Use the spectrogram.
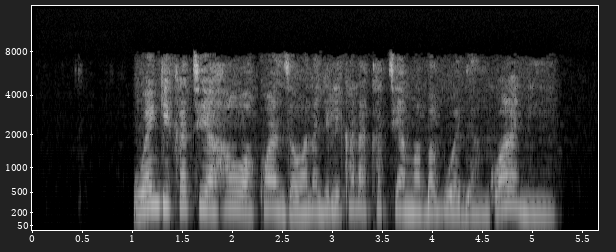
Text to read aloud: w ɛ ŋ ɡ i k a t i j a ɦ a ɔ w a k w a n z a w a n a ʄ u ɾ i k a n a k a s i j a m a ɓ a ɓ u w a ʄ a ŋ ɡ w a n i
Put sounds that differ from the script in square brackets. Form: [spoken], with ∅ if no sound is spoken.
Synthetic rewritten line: w ɛ ŋ ɡ i k a t i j a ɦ a ɔ w a k w a n z a w a n a ʄ u [l] i k a n a k a [t] i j a m a ɓ a ɓ u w a ʄ a ŋ ɡ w a n i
